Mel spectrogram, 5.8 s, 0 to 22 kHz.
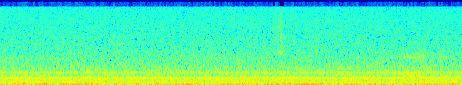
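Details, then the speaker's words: Westinghouse 1398 AM/SW/FM tube radio after a shorted switch, powered on current limiting at about 90 V (85% line voltage): low steady hum with two faint constant tones under quiet hiss from the speaker; switch still sparking. "so I can hear the speaker humming and we're running around about 85 percent of normal line voltage somewhere around 90 volts or so supply to the set"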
